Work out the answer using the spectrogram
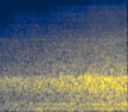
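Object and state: Nothing is struck.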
